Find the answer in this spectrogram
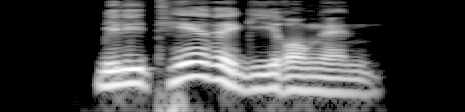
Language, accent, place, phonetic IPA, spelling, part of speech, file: German, Germany, Berlin, [miliˈtɛːɐ̯ʁeˌɡiːʁʊŋən], Militärregierungen, noun, De-Militärregierungen.ogg
- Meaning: plural of Militärregierung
